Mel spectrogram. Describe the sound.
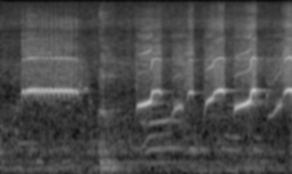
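A small wooden whistle imitates a nightingale: a sustained, warbling trilled note, then a quick run of bright rising chirps and sliding notes, fairly loud and alone without any talking.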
